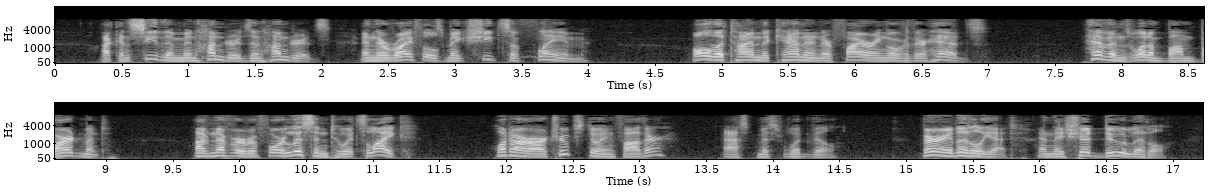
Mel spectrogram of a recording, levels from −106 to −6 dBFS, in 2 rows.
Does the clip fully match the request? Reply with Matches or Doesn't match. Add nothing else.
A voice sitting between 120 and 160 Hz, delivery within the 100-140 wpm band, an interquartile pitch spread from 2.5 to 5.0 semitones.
Doesn't match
